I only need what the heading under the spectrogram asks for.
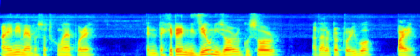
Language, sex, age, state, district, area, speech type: Assamese, male, 18-30, Assam, Dibrugarh, rural, spontaneous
